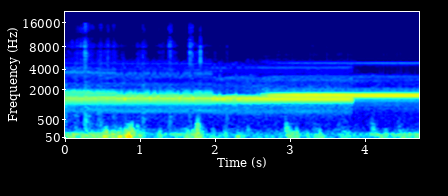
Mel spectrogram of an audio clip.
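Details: Several American toads trill together at a puddle during breeding season. Long sustained musical trills overlap, and the pitch steps slightly higher as one caller takes over, with faint low rumbling and a few clicks underneath.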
